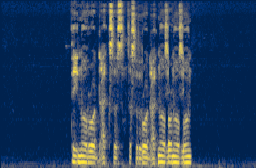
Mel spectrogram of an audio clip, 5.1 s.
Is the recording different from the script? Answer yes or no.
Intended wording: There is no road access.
yes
